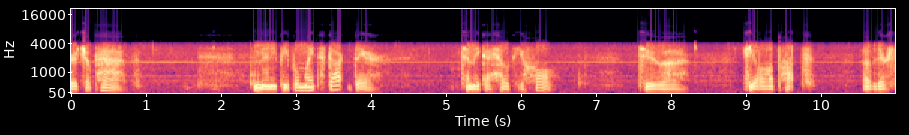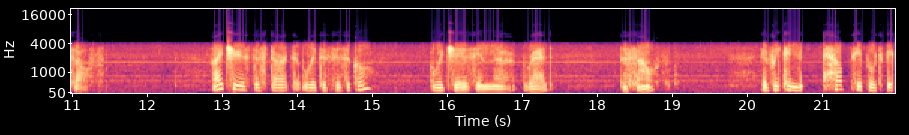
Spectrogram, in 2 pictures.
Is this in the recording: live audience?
no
